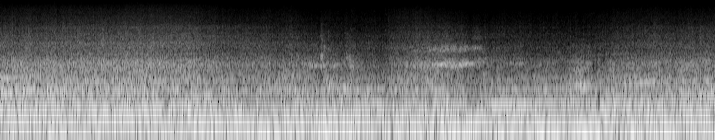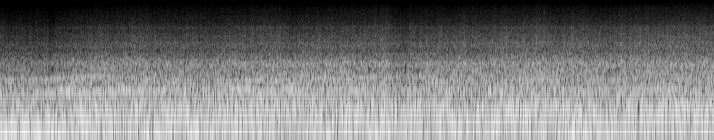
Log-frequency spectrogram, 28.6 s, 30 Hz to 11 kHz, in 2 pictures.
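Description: Mazda MX-5's four-cylinder engine heard from inside the cabin under hard acceleration on a race track, the note climbing steadily through the revs over constant road and wind noise. About eight seconds in the note breaks off and drops, then climbs again.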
